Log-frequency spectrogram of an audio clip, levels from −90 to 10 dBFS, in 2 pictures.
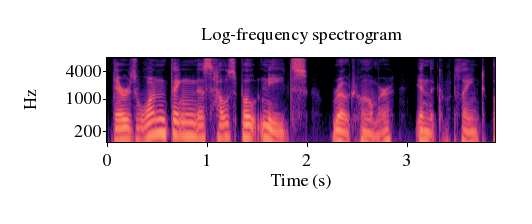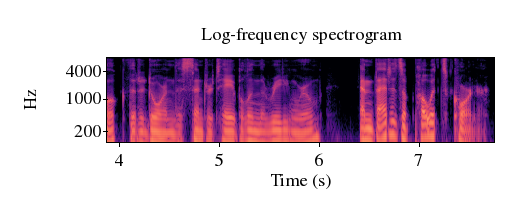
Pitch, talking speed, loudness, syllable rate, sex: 115 Hz, 215 wpm, -21 LUFS, 6.0 syllables/s, male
